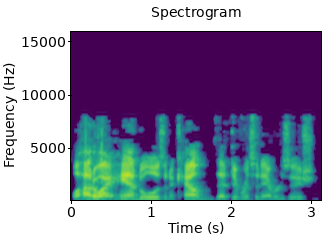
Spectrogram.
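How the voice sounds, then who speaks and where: American man, slightly deep voice, instructor, methodical step-by-step explanation, screencast lesson. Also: quick pace, fairly bright tone, muffled recording. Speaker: accounting instructor.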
